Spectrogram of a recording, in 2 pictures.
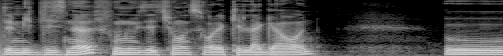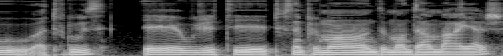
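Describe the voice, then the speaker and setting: A man's fairly low, dark and mellow voice comes through a very clean recording with a silent background. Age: 30s. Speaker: restaurant worker. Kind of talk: personal storytelling interview. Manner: hesitant, many filler sounds.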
